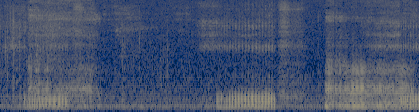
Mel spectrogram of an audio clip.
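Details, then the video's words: Pug named Pangpang asleep beside a French Bulldog named Pipi, the pair snoring in a duet: three rasping snore bursts, the last two about a second long, with quiet breathing gaps between. "巴哥犬 二重奏的打呼聲"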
